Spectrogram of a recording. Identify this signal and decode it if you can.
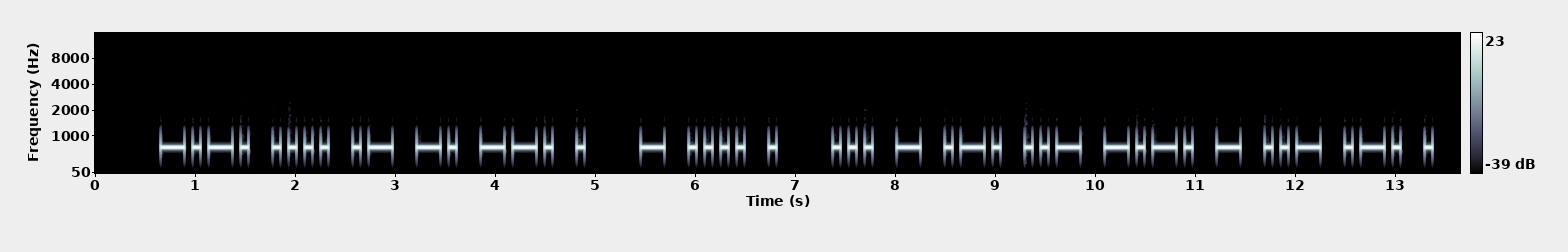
Morse code, heard as a keyed tone, about 15 wpm, 700 Hz. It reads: CHANGE THE STRUCTURE
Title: Sentences from Top 1000 Words - Review Part 6 - 15wpm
